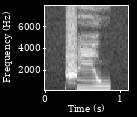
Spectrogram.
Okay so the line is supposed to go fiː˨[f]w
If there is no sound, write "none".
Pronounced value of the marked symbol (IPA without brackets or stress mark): none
